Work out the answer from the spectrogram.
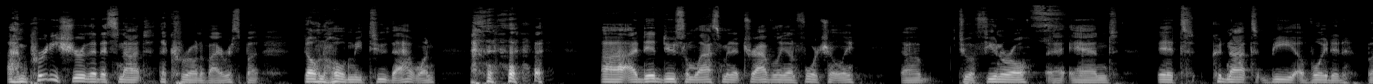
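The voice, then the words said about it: Stuffy, congested nasal voice. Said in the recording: “my voice is a little bit stuffy ... I've had a very stuffed up nose ... I did get a cold there”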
